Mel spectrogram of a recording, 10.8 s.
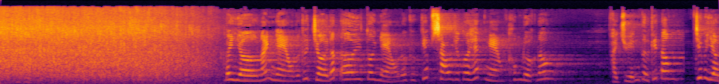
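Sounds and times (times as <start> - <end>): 
audience applause: 0.0 - 3.4
speech: 3.4 - 8.4, 9.2 - 10.7.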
